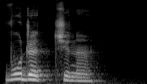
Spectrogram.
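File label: "вуджӧдчыны", Komi, female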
